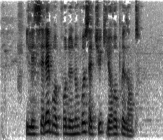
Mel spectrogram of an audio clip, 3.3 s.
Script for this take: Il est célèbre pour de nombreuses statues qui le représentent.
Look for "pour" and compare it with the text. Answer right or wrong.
right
